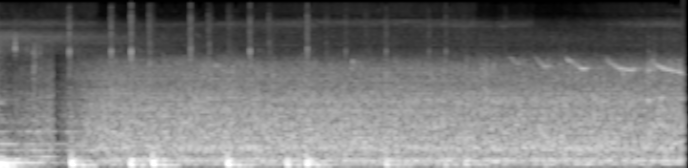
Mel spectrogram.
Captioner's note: water flowing; birds chirping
